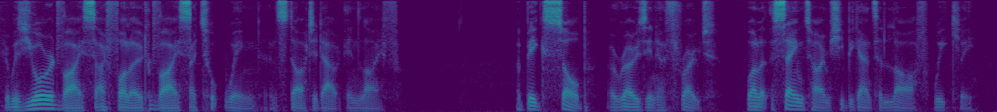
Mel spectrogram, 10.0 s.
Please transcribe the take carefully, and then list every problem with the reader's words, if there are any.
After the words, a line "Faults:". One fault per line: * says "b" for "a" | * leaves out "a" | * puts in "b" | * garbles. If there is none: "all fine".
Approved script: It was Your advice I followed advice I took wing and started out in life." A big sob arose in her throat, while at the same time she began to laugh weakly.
It was Your advice I followed advice I took wing and started out in life." A big sob arose in her throat, while at the same time she began to laugh weakly.
Faults:
all fine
